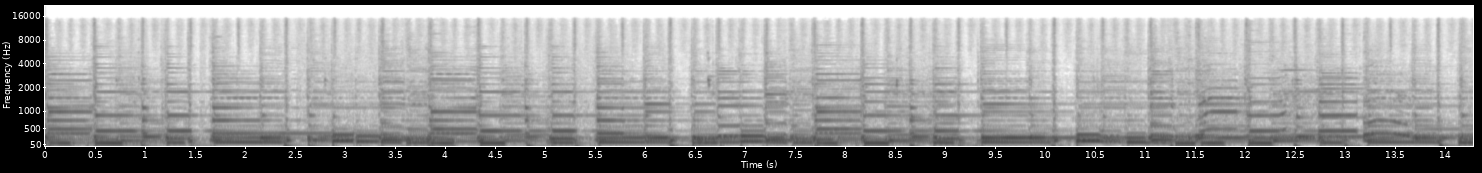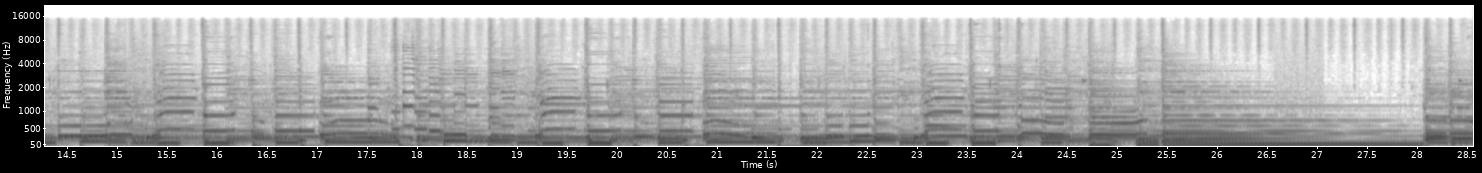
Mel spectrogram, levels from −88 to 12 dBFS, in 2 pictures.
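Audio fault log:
throughout, Wi-Fi interference: a nearby Wi-Fi radio's transmissions are being picked up and rectified by the audio circuit, so its beacon, sent every 102.4 ms, becomes a steady ticking about ten times a second, sitting roughly 30 dB below the sound.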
